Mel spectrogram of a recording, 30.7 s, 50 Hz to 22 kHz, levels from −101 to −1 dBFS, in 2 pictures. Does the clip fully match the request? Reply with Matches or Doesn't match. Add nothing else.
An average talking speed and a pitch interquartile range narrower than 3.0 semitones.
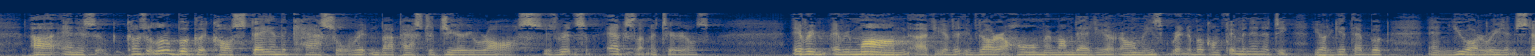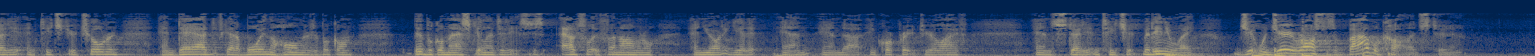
Doesn't match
